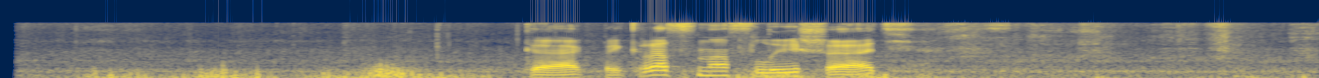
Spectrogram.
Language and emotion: Russian, positive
